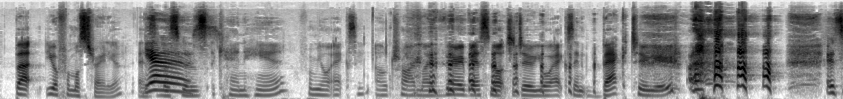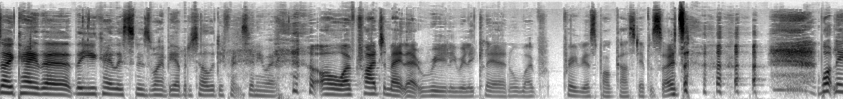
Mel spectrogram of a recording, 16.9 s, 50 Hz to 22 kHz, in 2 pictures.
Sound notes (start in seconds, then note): 6.4 laughs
